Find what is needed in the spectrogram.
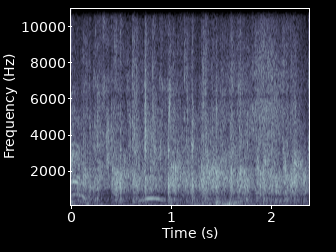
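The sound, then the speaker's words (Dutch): Dense, steady audience applause welcomes a guest, holding at an even level from start to finish, with a few faint vocal sounds mixed into the clapping. “Applaus voor Wouter Tavecchio.”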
